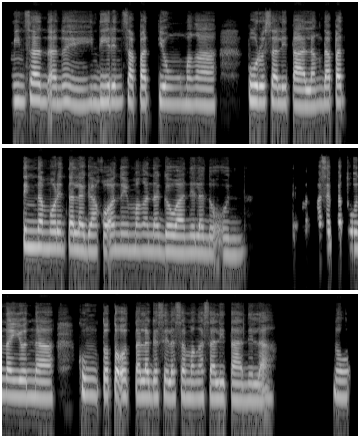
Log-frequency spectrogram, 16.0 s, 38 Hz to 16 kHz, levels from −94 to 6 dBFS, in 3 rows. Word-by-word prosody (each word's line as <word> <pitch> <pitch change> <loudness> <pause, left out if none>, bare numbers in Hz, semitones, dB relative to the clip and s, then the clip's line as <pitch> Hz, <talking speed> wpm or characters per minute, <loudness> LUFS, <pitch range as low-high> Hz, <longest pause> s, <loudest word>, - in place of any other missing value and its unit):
minsan 235 0 +2
ano, 215 +1 0
eh, 205 -2 -4
hindi 225 +1 -1
rin 225 +1 0
sapat 220 -2 +2 0.2
yung 210 -1 -1
mga 205 -1 -3 0.4
puro 230 -2 +7
salita 215 -3 +3
lang. 190 +1 0
Dapat 225 +2 +3 0.5
tingnan 235 -1 +2
mo 225 0 +1
rin 220 -1 -2
talaga 205 -2 +1
kung 200 0 +1
ano 205 +1 -2
yung 205 - -7
mga 205 0 -5
nagawa 195 -1 0
nila 190 0 -4
noon. 175 -1 -9
'Di 195 - -32 0.8
ba? 180 - -19 0.2
Kasi 225 +2 -3
patunay 225 -10 0
yun 205 0 +1
na 195 -1 +2 0.3
kung 215 -3 -2
totoo 210 -1 +4
talaga 200 -1 +2
sila 195 -1 -1
sa 200 -1 -1
mga 190 0 -3
salita 185 -2 -1
nila, 175 +2 -4 0.9
'no? 195 -2 -2
205 Hz, 140 wpm, -24 LUFS, 195-220 Hz, 0.9 s, puro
